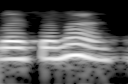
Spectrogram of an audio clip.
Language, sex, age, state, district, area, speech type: Assamese, female, 30-45, Assam, Golaghat, urban, conversation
